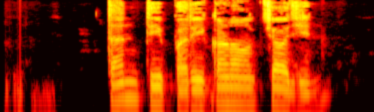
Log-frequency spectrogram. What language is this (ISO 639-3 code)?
gwc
